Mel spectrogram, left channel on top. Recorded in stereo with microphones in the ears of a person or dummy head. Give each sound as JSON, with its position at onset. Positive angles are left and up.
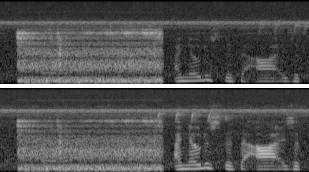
{"t": 0.2, "sound": "a bird", "side_deg": 25}
{"t": 1.7, "sound": "a man speaking", "side_deg": -50}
